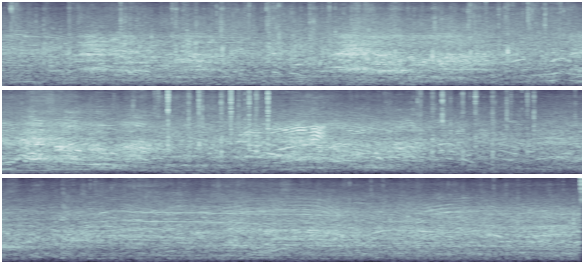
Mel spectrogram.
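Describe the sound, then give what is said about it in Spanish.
A large wrestling arena crowd at SmackDown shouts and roars as Dominic enters to help Finn Balor, a continuous dense wall of voices at steady high volume, with scattered claps and whistles breaking through the din. “entonces el público empezó a gritar,”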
